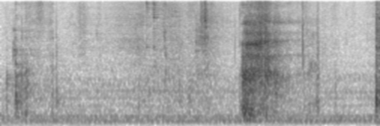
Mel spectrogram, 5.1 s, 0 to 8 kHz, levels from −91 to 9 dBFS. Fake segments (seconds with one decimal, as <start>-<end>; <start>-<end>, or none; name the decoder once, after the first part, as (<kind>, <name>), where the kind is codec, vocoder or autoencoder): 1.1-1.9 (autoencoder, DAC-VAE)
